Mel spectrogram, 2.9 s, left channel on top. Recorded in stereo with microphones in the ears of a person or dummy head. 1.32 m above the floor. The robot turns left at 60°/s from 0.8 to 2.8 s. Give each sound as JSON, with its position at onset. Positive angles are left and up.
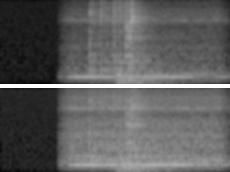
{"t": 1.1, "sound": "writing", "side_deg": 0, "distance_m": 1.1}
